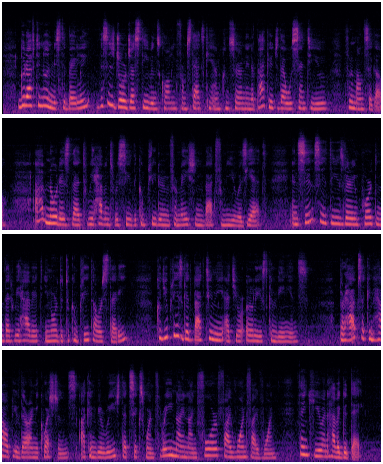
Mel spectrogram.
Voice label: voicemail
